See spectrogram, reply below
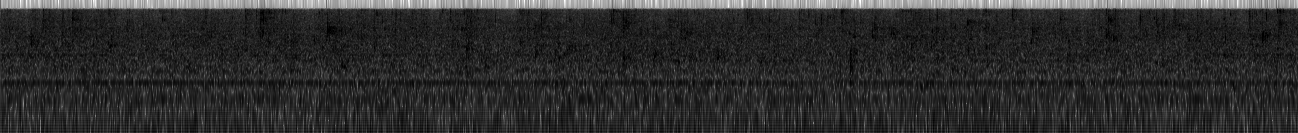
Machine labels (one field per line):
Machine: pump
